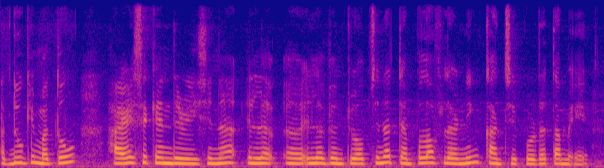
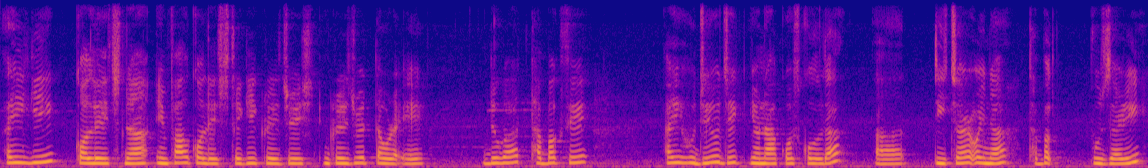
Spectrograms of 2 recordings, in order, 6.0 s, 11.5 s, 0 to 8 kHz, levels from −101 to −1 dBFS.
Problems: background sounds at intervals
